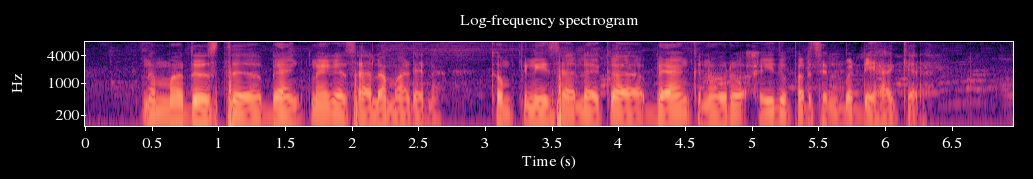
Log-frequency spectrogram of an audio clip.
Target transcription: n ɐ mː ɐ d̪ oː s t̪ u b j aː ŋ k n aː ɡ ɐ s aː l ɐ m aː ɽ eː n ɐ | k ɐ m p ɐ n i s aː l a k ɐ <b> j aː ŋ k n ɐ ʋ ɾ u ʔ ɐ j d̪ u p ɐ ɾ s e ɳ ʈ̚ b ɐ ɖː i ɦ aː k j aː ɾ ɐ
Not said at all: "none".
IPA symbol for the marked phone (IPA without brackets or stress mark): b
